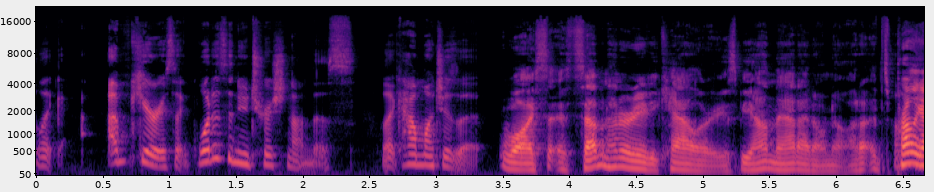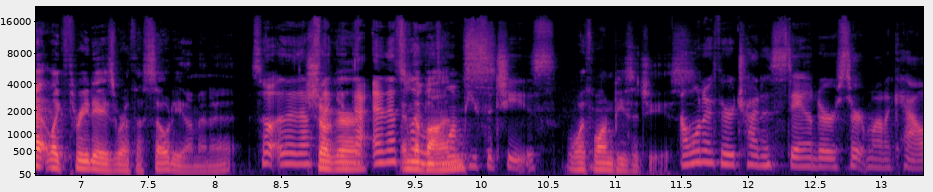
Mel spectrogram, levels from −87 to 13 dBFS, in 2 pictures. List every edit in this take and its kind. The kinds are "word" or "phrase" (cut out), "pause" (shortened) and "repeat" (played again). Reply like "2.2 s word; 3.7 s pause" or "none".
none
